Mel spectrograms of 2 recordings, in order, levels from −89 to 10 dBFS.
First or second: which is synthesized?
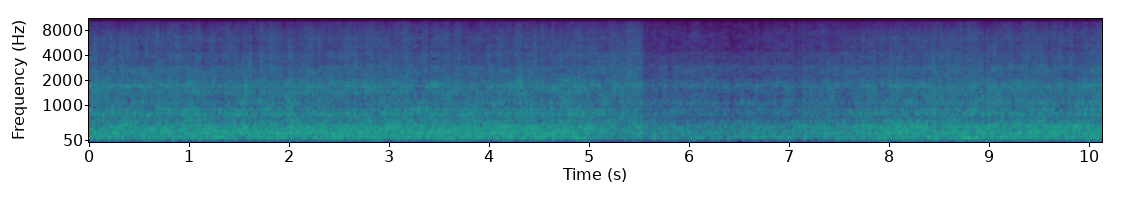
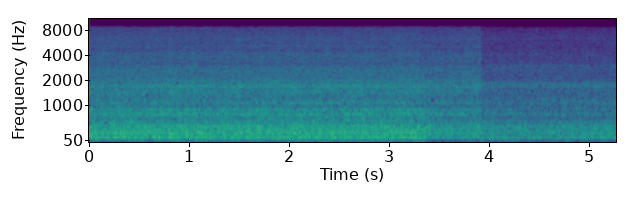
first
